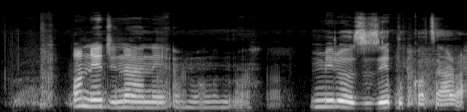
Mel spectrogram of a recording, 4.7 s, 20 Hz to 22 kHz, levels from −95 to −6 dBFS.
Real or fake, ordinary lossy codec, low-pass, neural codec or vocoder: fake; none; 14.4 kHz; vocoder, 48 kHz, 128 mel bands, Vocos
